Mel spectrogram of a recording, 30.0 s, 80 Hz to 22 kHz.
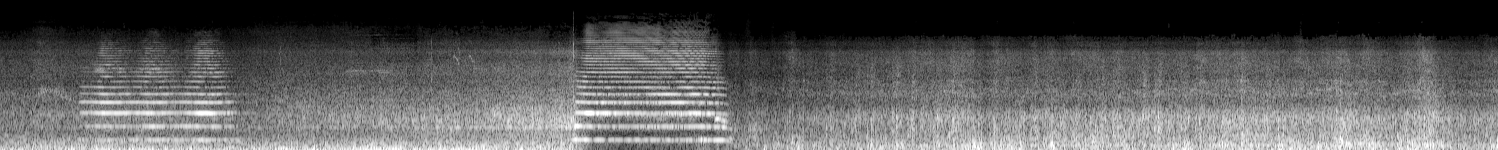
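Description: WAP-7 electric locomotive passing at speed, sounding its horn twice: a blast about two seconds in and a longer, louder one around twelve seconds in as it draws level. Then the steady rumble and wheel clatter of LHB passenger coaches rolling by.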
